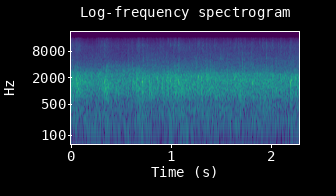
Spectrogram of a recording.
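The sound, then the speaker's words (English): A crowd applauds steadily, a dense wash of many hands clapping at once, sustained and fairly loud throughout with no voices standing out. “yeah, you can clap for her.”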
